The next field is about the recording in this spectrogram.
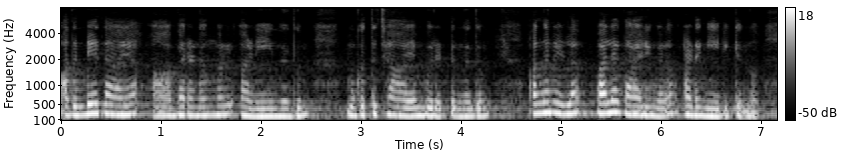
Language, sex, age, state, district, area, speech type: Malayalam, female, 18-30, Kerala, Thiruvananthapuram, rural, spontaneous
